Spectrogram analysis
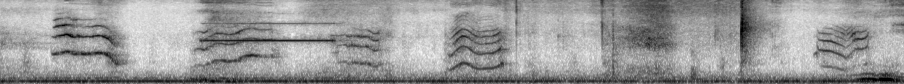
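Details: Cane Corso whimpering during another dog's labour: a series of short, wavering, high whines, some bending upward, with faint voices and small bumps in the background.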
